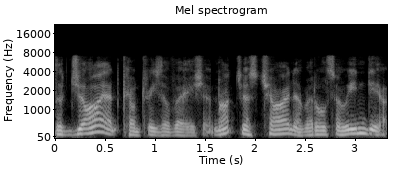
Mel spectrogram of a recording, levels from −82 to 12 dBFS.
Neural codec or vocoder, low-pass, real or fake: codec, 24 kHz, 3 kbps, HILCodec; 7.2 kHz; fake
